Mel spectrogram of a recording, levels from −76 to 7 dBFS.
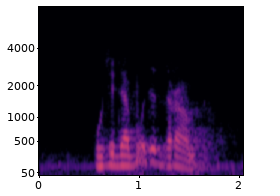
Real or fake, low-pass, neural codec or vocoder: fake; 7.2 kHz; codec, 16 kHz, 2 kbps, X-Codec, HuBERT features, trained on LibriSpeech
